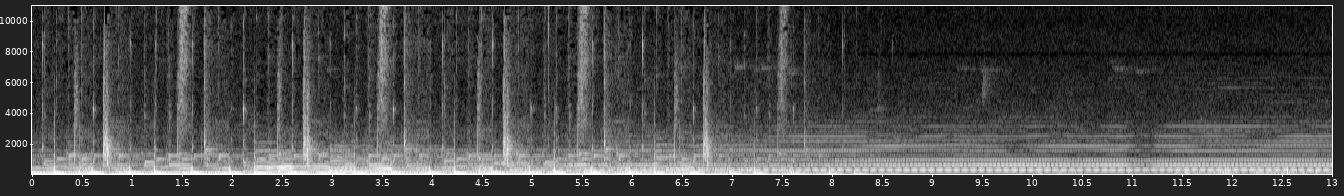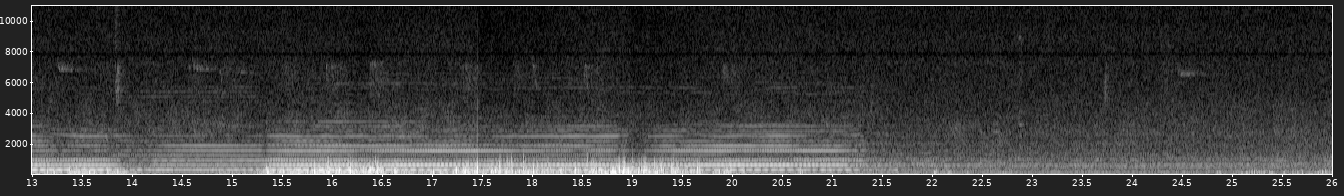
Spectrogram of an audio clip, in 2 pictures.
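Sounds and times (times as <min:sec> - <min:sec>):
train horn: 0:07.1 - 0:22.8.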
